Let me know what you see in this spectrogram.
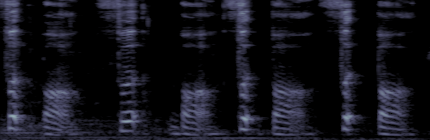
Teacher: You'll hear this little stop happen within your throat and it skips over that T sound. Football. It's like it's wanting to do that T sound, but the throat closes.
